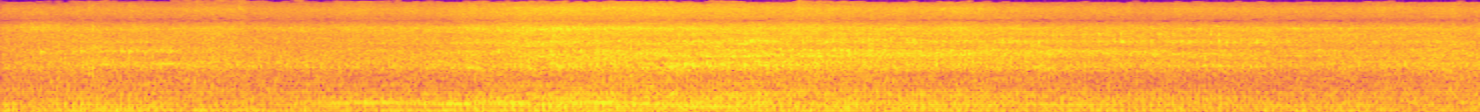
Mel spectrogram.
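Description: Street traffic: motorbike and car engines running past in a steady hum, a little louder for a couple of seconds near the middle.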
